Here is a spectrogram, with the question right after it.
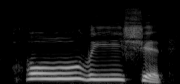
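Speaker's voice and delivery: very high, very slow awed exclamation; impressed lieutenant. Retold or imitated. Lieutenant spotting the find in the grass, high and drawn out. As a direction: stretch it out like a dim officer amazed.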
